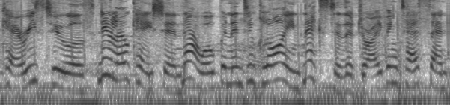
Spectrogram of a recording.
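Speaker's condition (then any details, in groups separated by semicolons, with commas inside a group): No condition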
